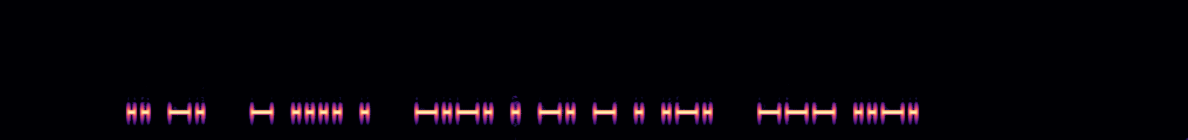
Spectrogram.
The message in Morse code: IN THE CENTER OF

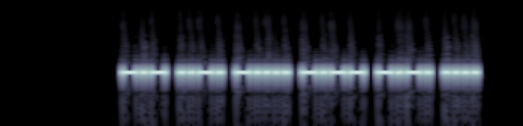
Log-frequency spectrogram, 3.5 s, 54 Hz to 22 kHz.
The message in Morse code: KF6YCH

